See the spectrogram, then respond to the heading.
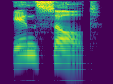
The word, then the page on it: insult: insʌ́lt; インサァウト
